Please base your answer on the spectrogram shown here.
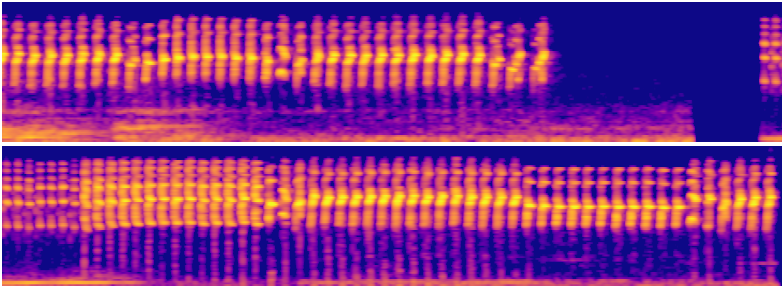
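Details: Lovebird song used as a master recording to train other birds, which are said to answer at once. A long, fast, regular chattering trill of high pulses, about three per second, is broken by a brief silent gap, with faint low background noise.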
